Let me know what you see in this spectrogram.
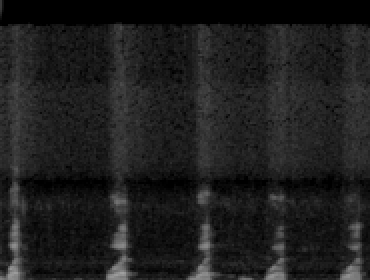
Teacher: pada kata buat ini fonem T itu terhalang atau terhambat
